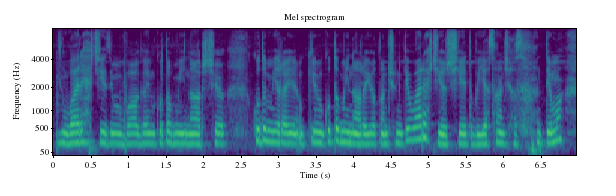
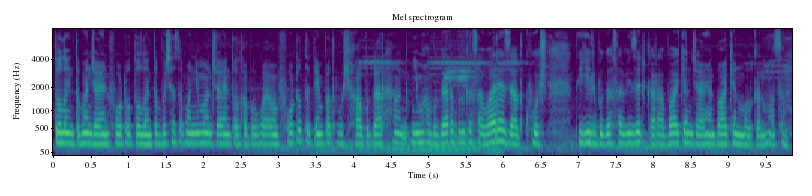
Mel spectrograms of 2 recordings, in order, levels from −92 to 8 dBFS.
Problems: constant background noise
